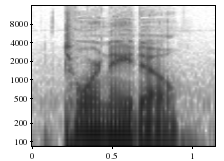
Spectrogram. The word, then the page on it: tornado: American English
